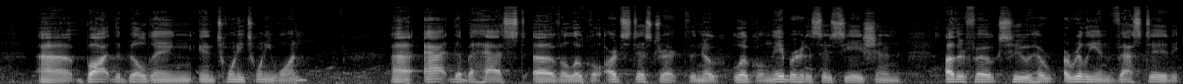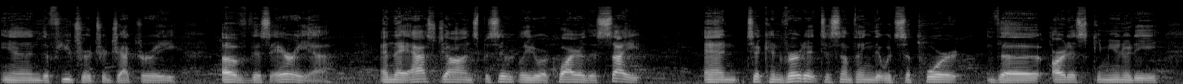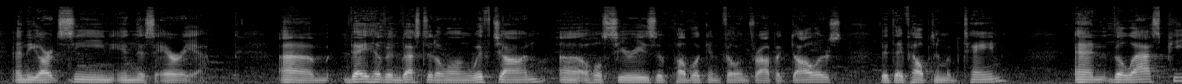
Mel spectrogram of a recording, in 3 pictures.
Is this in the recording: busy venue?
yes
